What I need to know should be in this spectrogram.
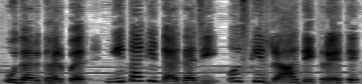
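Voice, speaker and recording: A woman's voice: mid-range voice, sing-song, measured pace, darkish tone, faint music behind. A woman narrating a scripted children's story as a storyteller.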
